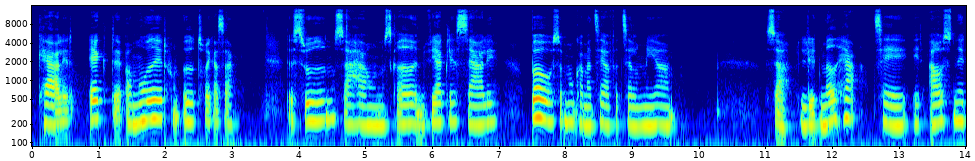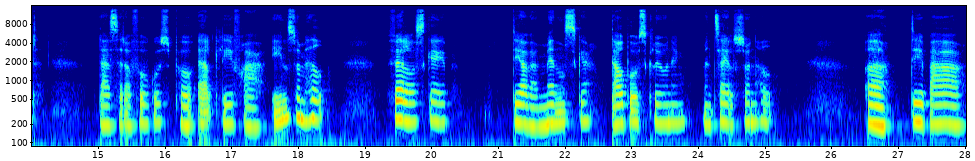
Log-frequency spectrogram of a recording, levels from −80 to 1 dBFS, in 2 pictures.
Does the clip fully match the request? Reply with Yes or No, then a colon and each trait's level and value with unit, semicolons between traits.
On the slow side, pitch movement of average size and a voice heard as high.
Yes: slow, 110 wpm; average, 3.1 semitones; high, 205 Hz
